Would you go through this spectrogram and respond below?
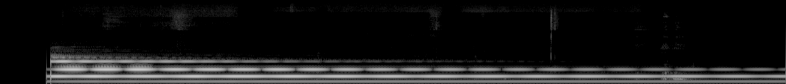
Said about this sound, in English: May the sound of this bell ring throughout the universe, awakening all beings to joy and equanimity.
